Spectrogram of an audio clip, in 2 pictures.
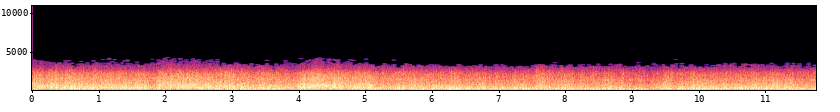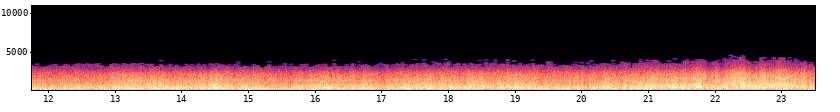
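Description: Suzuki DR650's single-cylinder engine running steadily at cruising speed, with wind and tyre noise from riding a gravel road.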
